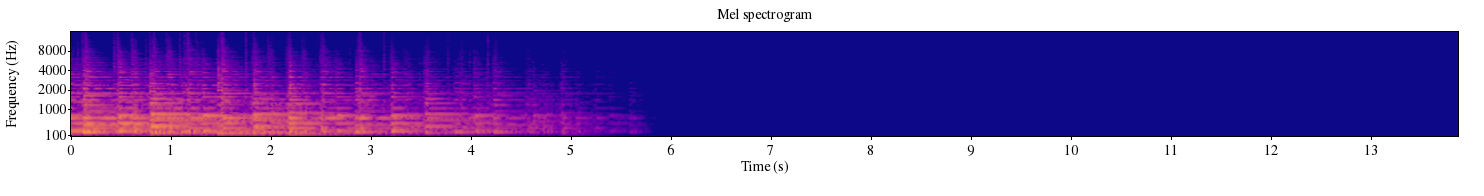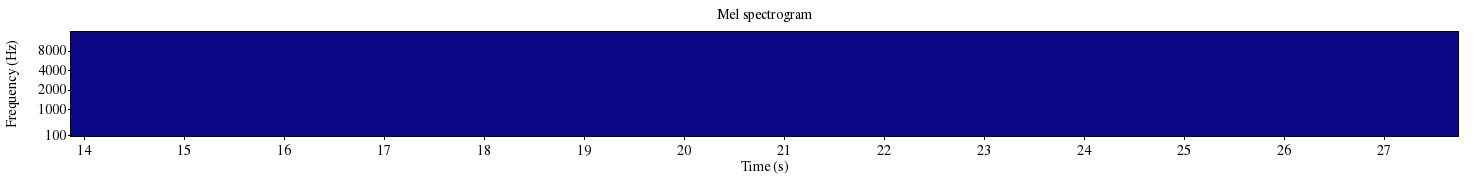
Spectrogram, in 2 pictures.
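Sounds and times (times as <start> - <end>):
An Dro dance tune on a lyre: 0.0 - 5.1.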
